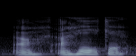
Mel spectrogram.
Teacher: E, which is one of the vowels, is overpowering O and forcing O to take the sound of E. So now instead of having O and E, we now have double E. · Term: vowel assimilation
